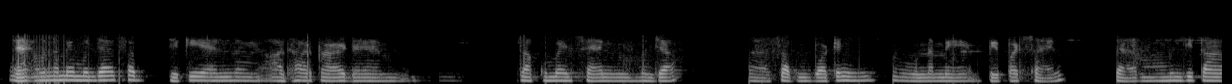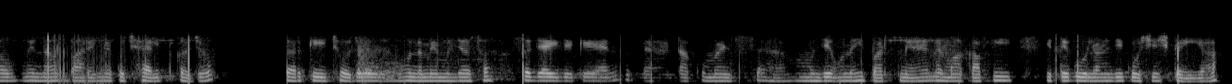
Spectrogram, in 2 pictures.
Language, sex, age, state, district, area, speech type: Sindhi, female, 60+, Delhi, South Delhi, urban, conversation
